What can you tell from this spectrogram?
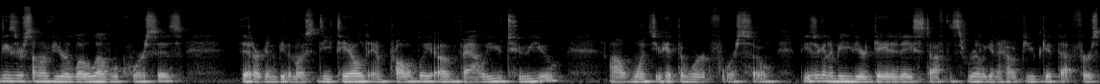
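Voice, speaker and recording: A man talks at a fairly quick pace in a medium pitch with monotone, flat intonation, a dark, mellow, somewhat breathy tone and audible room echo. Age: 20s. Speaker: cybersecurity graduate and YouTuber. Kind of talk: casual explainer to camera. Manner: casual with frequent fillers.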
